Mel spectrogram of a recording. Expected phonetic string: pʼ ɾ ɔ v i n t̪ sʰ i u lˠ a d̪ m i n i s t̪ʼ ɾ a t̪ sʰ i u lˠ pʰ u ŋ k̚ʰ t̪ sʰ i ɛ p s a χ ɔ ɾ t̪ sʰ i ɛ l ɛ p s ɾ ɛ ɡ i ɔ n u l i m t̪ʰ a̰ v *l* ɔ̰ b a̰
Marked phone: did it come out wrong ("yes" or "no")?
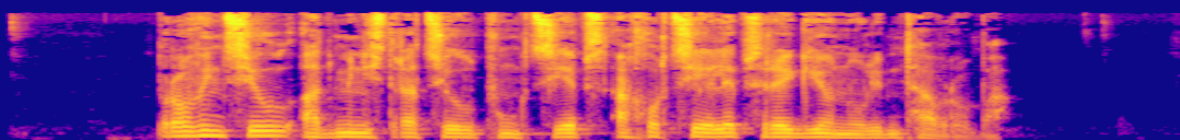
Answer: yes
